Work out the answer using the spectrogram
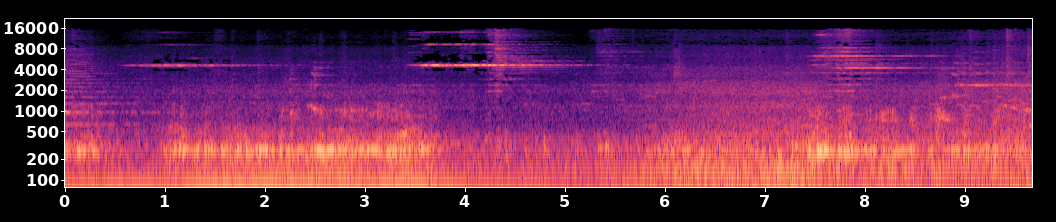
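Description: Broad-gauge passenger coaches rolling slowly along the track with a steady rumble, their wheels giving short high-pitched squeals a few times.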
